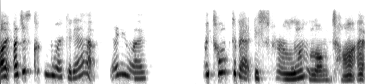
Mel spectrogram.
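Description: Speaking high in pitch with very wide pitch swings, a woman uses an Australian accent. Her pace is moderate, broken by long, frequent pauses. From Sydney, Australia. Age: 50s. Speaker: podcast guest sharing paranormal experiences. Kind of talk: casual interview storytelling.

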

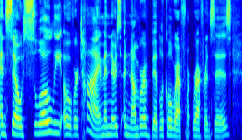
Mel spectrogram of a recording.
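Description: A woman with a Canadian accent and a normal speaking voice talks at a fairly low pitch and a moderate pace. Her pitch variation is ordinary, and the recording is very clean, with a silent background. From Canada, prairies. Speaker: podcast co-host. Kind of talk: casual chat.

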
